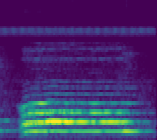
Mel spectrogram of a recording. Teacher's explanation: इसको बोलने में 3 मात्राओं का या त्रिमात्रिक इसीलिए ही से कहा जाता है। इनसे ज्यादा समय लगे इसमें, इसे प्लुत स्वर कहते हैं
